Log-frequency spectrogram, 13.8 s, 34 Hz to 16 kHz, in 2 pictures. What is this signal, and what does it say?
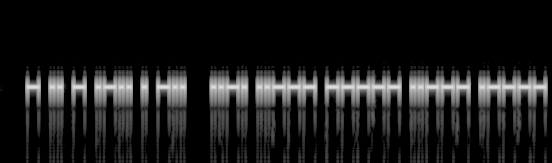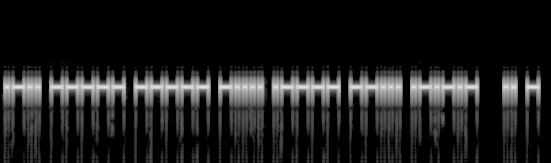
Morse code, heard as a keyed tone, about 25 wpm, 600 Hz. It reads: TITLED F2021L00617. IT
